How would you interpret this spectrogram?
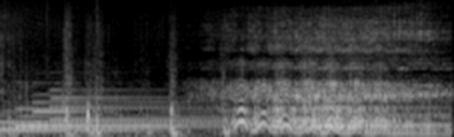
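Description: A horse neighs loudly, a bright whinny with a quavering, harmonic tone that rises then breaks into rougher fluttering snorts, with faint hoof-like knocks underneath.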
